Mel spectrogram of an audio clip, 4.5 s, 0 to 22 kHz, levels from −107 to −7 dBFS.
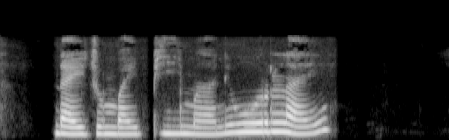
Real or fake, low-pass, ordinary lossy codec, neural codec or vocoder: real; 7.2 kHz; Opus, 64 kbps; none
